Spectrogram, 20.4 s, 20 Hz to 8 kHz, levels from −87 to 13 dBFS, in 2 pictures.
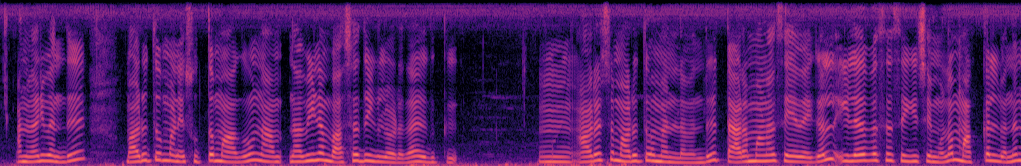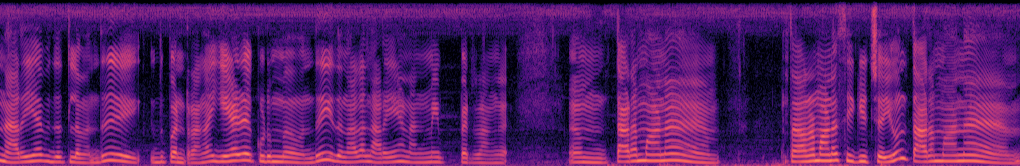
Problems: constant background noise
